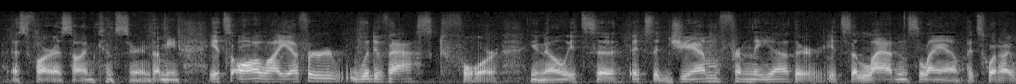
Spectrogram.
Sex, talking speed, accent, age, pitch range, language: male, 185 wpm, American, 40-59, 100-115 Hz, English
